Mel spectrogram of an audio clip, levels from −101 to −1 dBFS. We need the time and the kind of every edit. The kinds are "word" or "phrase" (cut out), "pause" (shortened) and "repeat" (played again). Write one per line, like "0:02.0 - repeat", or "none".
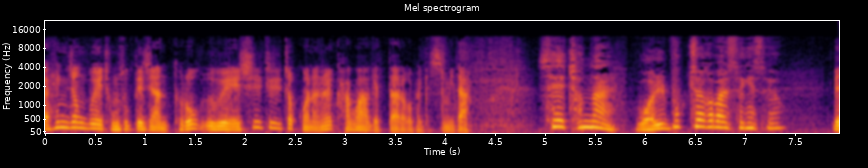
0:05.8 - pause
